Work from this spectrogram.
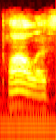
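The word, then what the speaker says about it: Pallas: of paulus palace is i usually call it palace but palace is how you pronounce it i believe paulus is athena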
